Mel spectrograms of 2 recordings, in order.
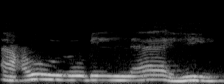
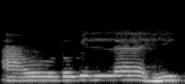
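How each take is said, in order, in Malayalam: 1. ഹംസയും ബായും അവയുടെ പൂർണ സ്വരങ്ങളോടെയാണ്. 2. ഹംസയും ബായും സ്വരചിഹ്നമില്ലാതെ ചുരുക്കിയാണ് ഉച്ചരിക്കുന്നത്.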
